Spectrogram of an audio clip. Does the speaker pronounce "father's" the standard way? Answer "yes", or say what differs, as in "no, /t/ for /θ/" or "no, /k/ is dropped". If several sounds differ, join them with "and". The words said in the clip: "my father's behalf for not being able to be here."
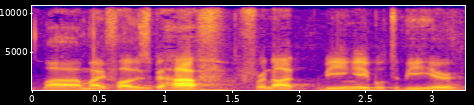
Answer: yes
